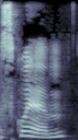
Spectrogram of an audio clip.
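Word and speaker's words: Sequim: So if any of the listeners know Squim. – That's the cutest sounding town. – It's spelled like sequin, but with an M at the end.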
